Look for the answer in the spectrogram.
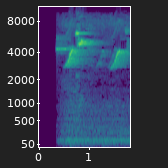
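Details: A captive tournament double-collared seedeater on its new perch sings a brief burst of high, sharp notes with quick rising sweeps, then another rising note, over a faint low hum, with its owner urging it on.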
